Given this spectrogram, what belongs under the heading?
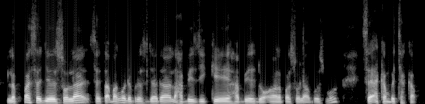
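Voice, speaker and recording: A man's voice: mid-range voice, mellow, dry recording. A man with a Malaysian Malay accent giving a conversational counseling talk and answering audience questions. He addresses his listeners as children and mixes English words into his speech.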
